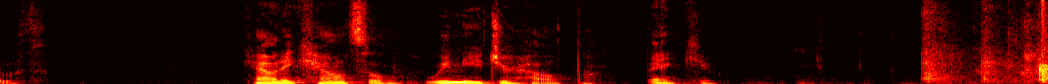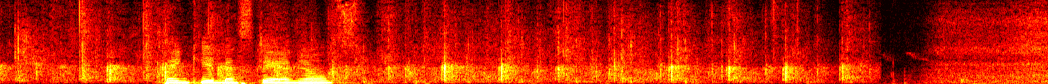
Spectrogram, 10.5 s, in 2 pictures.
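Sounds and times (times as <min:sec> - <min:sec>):
speech: 0:01.2 - 0:03.7, 0:06.1 - 0:07.3
crowd applause: 0:04.6 - 0:09.7.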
